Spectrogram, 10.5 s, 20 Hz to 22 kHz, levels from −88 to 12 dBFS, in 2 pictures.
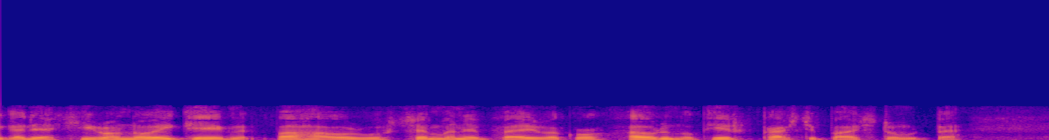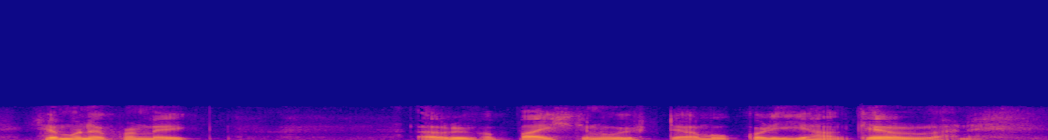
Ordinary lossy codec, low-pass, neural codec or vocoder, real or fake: AAC, 32 kbps; 5.4 kHz; codec, 24 kHz, 0.9 kbps, WavTokenizer, medium speech release version 1; fake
